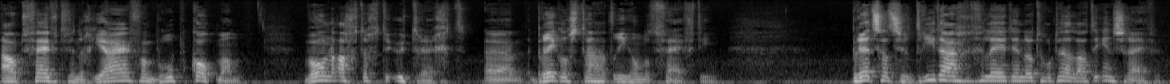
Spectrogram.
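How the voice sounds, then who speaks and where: A man playing an eager younger police detective in a radio drama, animated and questioning, quick to sound astonished. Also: fairly high pitch. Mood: businesslike. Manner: animated, questioning, repeats words when puzzled. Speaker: actor in a detective radio play. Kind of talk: naturalistic radio drama dialogue. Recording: audible background noise.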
